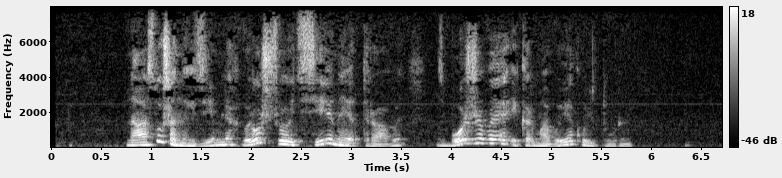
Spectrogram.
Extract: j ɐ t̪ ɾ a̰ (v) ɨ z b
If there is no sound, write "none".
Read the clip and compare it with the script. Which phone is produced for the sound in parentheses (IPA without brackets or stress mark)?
v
